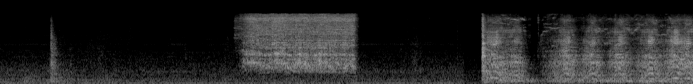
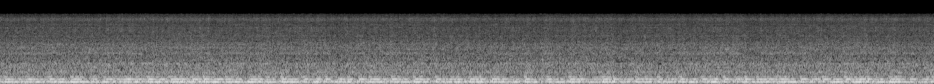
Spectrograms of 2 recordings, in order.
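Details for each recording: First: 1950 Ford F1 truck, sitting many years in a barn, started with carb cleaner sprayed into the carburetor. Brief cranking, then it runs raggedly with uneven surges for a couple of seconds and quits; carburetor to be cleaned: engine runs briefly then stalls. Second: 1950 Ford F1 truck revived after years in a barn, MSD ignition, fuel pump hardwired, started via power probe: steady, even low idle with a smooth unbroken rumble and no knocks or misses; engine running healthy.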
